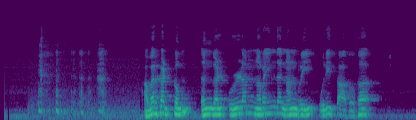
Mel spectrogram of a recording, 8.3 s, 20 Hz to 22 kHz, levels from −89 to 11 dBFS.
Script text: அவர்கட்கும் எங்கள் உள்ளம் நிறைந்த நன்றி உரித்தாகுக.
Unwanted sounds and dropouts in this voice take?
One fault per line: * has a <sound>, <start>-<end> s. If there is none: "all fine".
* has a laugh, 0.7-2.3 s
